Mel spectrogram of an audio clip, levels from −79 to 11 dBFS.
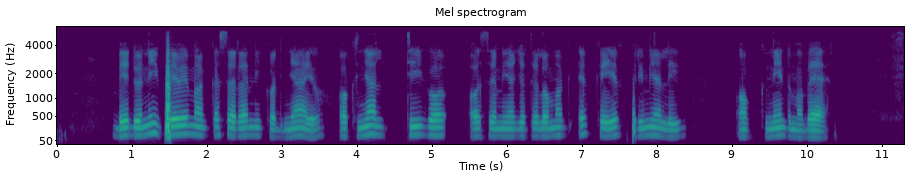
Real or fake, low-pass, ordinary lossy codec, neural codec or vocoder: real; 5.4 kHz; MP3, 48 kbps; none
